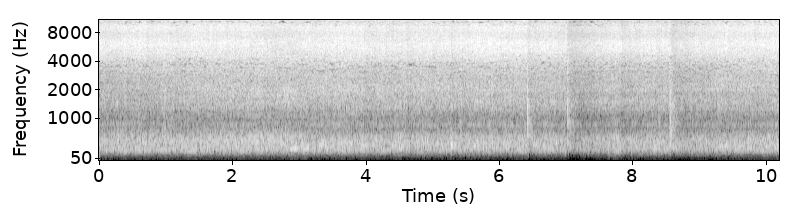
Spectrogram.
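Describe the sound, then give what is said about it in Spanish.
Onion sizzles as it fries in a pan, a steady, loud, even hiss that runs the whole clip, broken by a few faint pops and crackles, with no voices. “Ok, ya que está así, le vamos a echar la cebolla.”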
